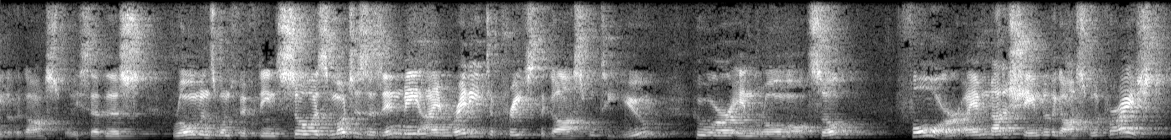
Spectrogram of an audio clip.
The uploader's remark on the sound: Preached at Rathfriland Reformed Presbyterian Church on Sabbath evening on December 11th.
